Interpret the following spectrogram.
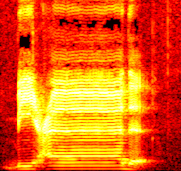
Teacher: Notice the sound of the dal. It has a qalqala.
